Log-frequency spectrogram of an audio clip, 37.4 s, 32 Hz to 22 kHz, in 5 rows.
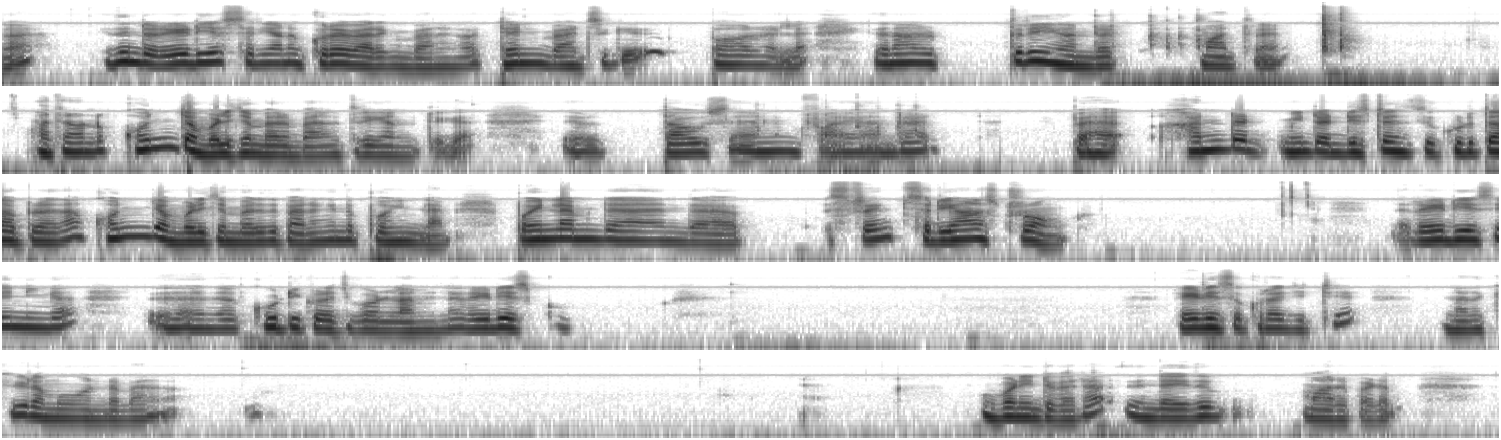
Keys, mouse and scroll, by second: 0.4 click, 6.6-29.7 drag, 6.6 KP_0, 6.7 Return, 8.0-8.8 scroll up 1, 12.4 Return, 16.7 scroll down 1, 33.9-35.0 scroll down 2, 35.0-36.4 scroll up 2, 36.4-37.4 scroll up 1.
